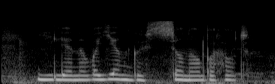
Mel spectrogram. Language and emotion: Russian, angry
